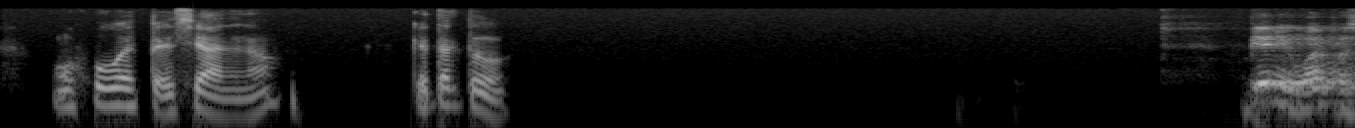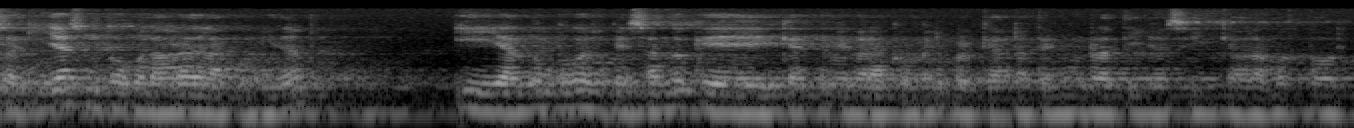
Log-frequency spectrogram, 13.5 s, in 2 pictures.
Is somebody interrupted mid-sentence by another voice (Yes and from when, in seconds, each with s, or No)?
No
